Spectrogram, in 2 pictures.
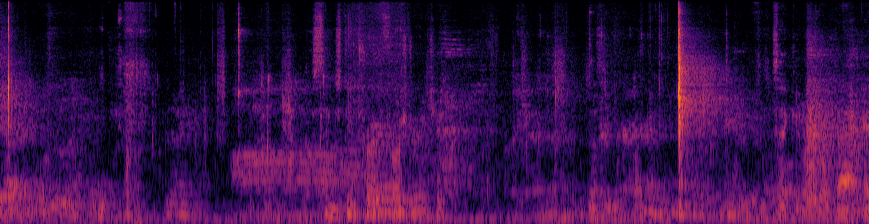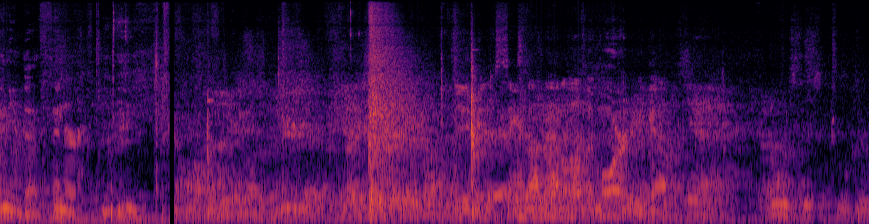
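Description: Men talk nearby in a calm, conversational way.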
